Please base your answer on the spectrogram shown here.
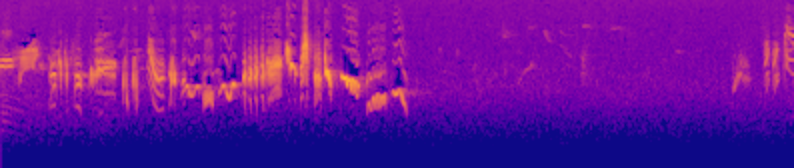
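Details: Garden warbler recorded up close from below a bush, its song a hurried, mellow warbling stream lasting about four seconds, ending with a lower note, followed by a pause and the start of a new phrase.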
